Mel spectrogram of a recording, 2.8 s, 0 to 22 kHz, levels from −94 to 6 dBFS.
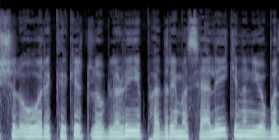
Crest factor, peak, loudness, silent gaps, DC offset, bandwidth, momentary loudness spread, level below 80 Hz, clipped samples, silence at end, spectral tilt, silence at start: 10 dB; -8 dBFS; -18 LUFS; none; under 0.1%; 14.5 kHz; 3 LU; -40 dBFS; under 0.1%; 0 s; -6.5 dB/octave; 0 s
